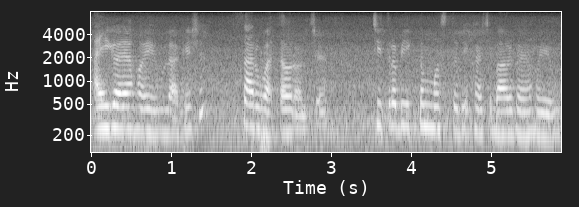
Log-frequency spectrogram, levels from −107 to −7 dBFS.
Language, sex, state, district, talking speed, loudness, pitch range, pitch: Gujarati, female, Gujarat, Gandhinagar, 195 wpm, -17 LUFS, 205-250 Hz, 230 Hz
